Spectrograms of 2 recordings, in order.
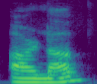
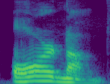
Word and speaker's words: Arnab: Anyway, getting back to it, most people in India, my name is pronounced as Arnab, R, right? Whereas where I come from in Assam, it's pronounced more like Ornab.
